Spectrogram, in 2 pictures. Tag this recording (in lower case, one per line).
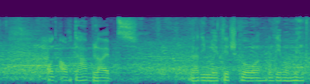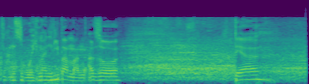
speech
